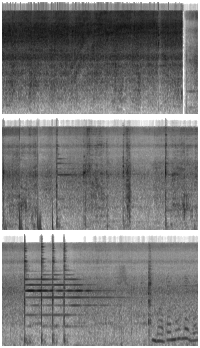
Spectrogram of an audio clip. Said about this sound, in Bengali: এটা আমি ভালো করে ভেজে নিই।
